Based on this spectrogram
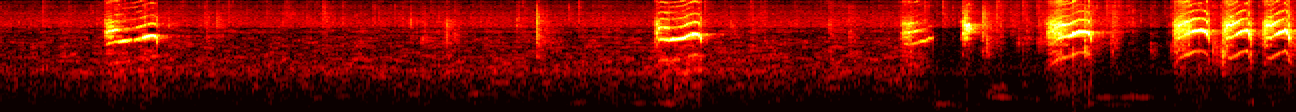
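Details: Ruby-cheeked sunbird (sogon) lure song used to trigger other birds to sing: bursts of thin, high, sharply wavering chirps, coming faster and more densely toward the end, with a faint high hiss beneath.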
